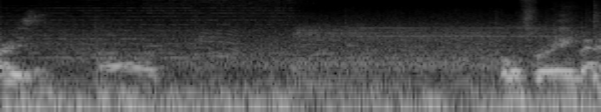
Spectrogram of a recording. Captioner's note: crowd Noises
